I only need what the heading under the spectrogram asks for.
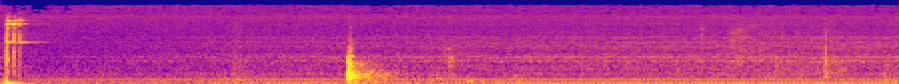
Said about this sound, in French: Il versa quelques gouttes de vin dans des verres de poupée et ils trinquèrent tous les trois à la santé de la torpedo.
